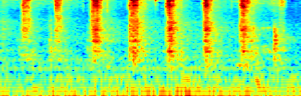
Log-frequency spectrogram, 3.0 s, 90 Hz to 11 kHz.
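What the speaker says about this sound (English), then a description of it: "So now with my 10mm ratchet, I'll go ahead and get these loosened up." A 10mm ratchet works bolts loose beneath the bed of a 2019 Ford F-250, giving a steady run of short, regular clicking bursts close up, about seven in three seconds, with no talk over them.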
